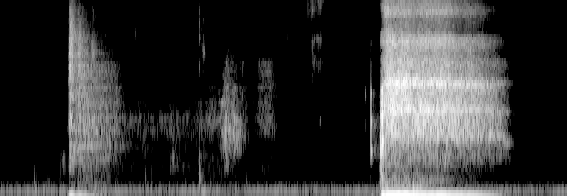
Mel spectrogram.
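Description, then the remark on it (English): Someone takes a quick sip of a drink, with a few soft mouth and swallowing sounds, then lets out a loud, breathy exhale of satisfaction. No talking. “But first, I'm just going to have a little sippy sip.”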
